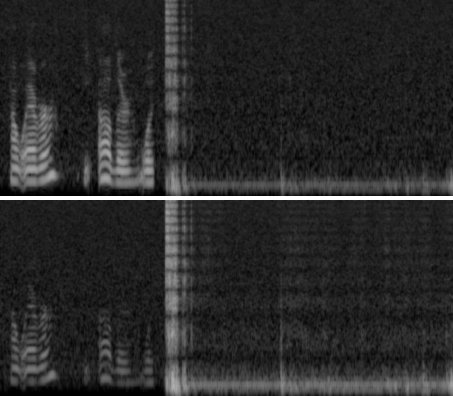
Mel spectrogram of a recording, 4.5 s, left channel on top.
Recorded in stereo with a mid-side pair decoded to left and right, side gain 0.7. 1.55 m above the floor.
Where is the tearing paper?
35° right.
